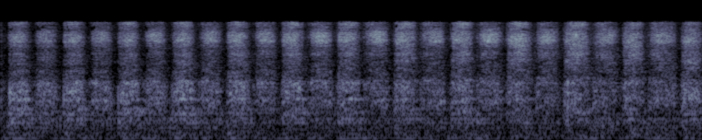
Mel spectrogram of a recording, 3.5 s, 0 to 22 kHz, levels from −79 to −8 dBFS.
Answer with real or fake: real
